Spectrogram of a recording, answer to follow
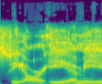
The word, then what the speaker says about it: Creme: Well, Benjamin Creme from London, spelled C-R-E-M-E. It looks like cream, but it's pronounced creme.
